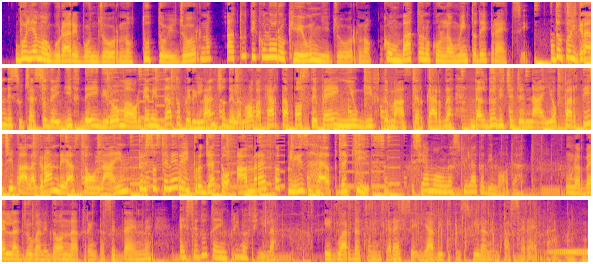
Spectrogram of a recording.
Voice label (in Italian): Promo Voce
